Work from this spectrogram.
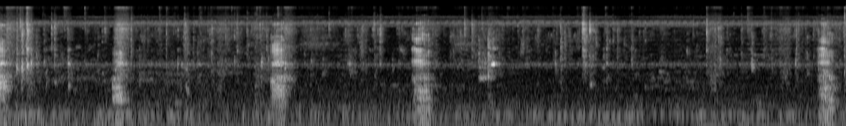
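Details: Native pigs that have broken a hole in their pen give short, harsh grunts and squeals, one burst every two seconds or so, over a steady electrical hum.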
